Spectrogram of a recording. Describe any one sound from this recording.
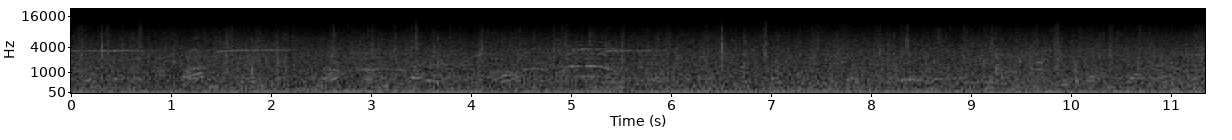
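Swimmers splash steadily through the water.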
